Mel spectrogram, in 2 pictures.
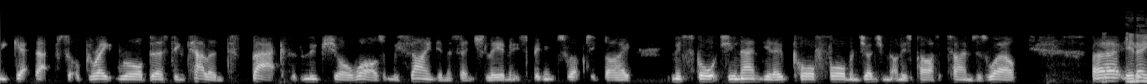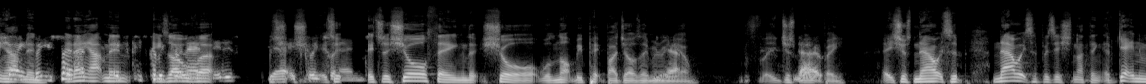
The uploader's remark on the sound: on the phone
